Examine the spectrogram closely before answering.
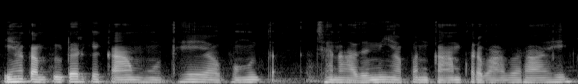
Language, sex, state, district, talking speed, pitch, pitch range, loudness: Chhattisgarhi, male, Chhattisgarh, Rajnandgaon, 165 wpm, 110 Hz, 105-115 Hz, -21 LUFS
